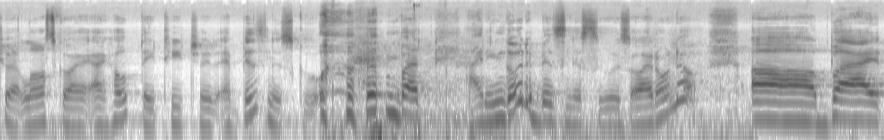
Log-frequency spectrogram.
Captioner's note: laugh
